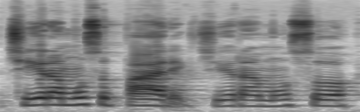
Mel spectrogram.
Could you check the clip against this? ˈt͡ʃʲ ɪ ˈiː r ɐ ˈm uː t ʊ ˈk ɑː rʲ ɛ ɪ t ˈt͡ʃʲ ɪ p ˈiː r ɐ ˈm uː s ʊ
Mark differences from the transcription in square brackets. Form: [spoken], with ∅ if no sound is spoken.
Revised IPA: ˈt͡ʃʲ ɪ ˈiː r ɐ ˈm uː [s] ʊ [ˈp] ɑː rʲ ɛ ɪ [k] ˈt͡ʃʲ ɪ [∅] ˈiː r ɐ ˈm uː s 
